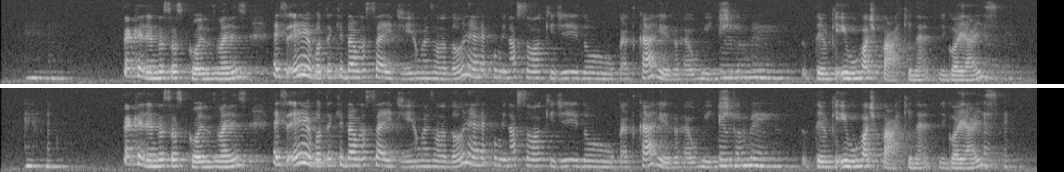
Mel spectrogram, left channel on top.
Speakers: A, on the right; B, in the centre.
A: <laughs>
B: Tá querendo essas coisas, mas é isso. Ei, Eu vou ter que dar uma saidinha, mas eu adorei a recomendação aqui de, do Beto Carreiro. Realmente
A: Eu também.
B: eu tenho que. E o Rock Park, né? De Goiás.
A: É.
